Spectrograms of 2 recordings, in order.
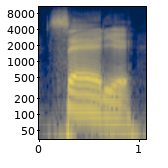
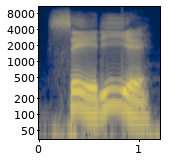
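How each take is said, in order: First: The stress is on the first syllable. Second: The stress is on the second syllable. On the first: The speaker calls it right. "jogo aqui para a tônica da fala, que é o e" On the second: The speaker calls it wrong. "Se eu não acentuar, eu sou obrigado a falar seria"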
